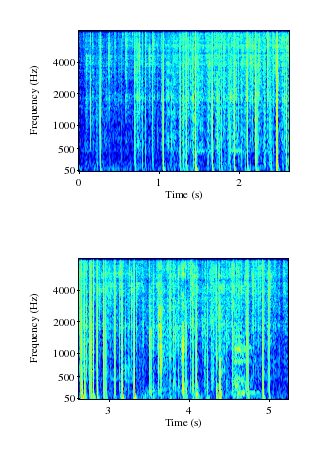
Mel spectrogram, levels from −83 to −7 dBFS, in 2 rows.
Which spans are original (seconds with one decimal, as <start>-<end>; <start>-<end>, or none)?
0.0-3.4; 4.5-5.2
